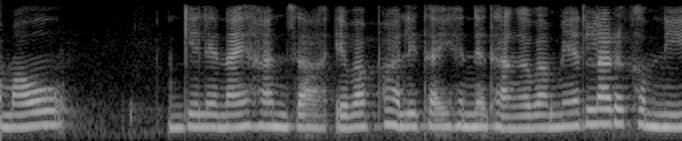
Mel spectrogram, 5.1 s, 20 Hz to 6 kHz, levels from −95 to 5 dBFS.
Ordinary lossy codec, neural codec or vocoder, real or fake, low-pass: none; none; real; 5.4 kHz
